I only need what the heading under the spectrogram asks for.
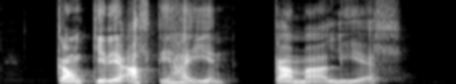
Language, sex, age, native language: Icelandic, male, 13, Icelandic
